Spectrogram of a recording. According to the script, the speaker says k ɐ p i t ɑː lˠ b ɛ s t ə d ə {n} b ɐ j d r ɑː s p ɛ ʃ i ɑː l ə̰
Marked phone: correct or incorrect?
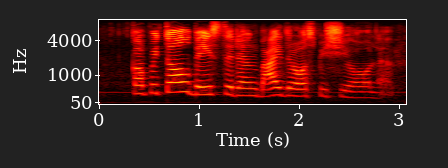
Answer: incorrect: ŋ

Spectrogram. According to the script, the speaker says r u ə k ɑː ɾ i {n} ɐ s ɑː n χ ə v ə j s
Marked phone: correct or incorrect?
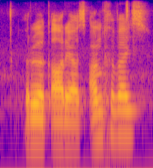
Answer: incorrect: none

